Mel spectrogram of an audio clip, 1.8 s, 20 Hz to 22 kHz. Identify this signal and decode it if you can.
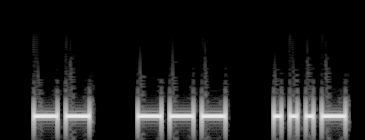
Morse code, heard as a keyed tone, about 29 wpm, spaced as for 21 wpm, 700 Hz. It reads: MOV
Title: 2x Character Spacing - Top 200 Words - 30wpm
